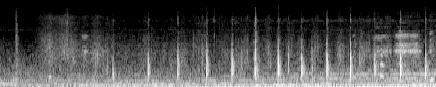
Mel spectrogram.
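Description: High heels click quickly on a hard floor.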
